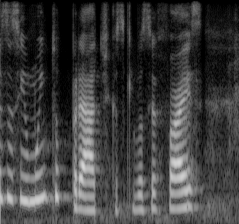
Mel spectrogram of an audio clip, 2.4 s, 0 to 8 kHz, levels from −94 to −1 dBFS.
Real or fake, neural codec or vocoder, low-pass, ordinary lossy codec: fake; codec, 16 kHz, 4 kbps, X-Codec, HuBERT features, trained on LibriSpeech; none; none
